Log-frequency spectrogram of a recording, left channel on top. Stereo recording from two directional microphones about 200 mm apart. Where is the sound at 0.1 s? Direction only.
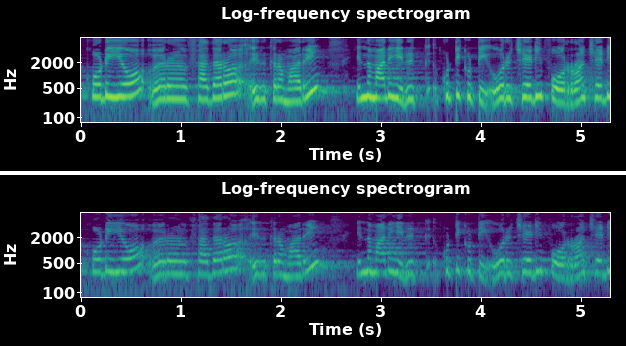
50° left (ahead or behind).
